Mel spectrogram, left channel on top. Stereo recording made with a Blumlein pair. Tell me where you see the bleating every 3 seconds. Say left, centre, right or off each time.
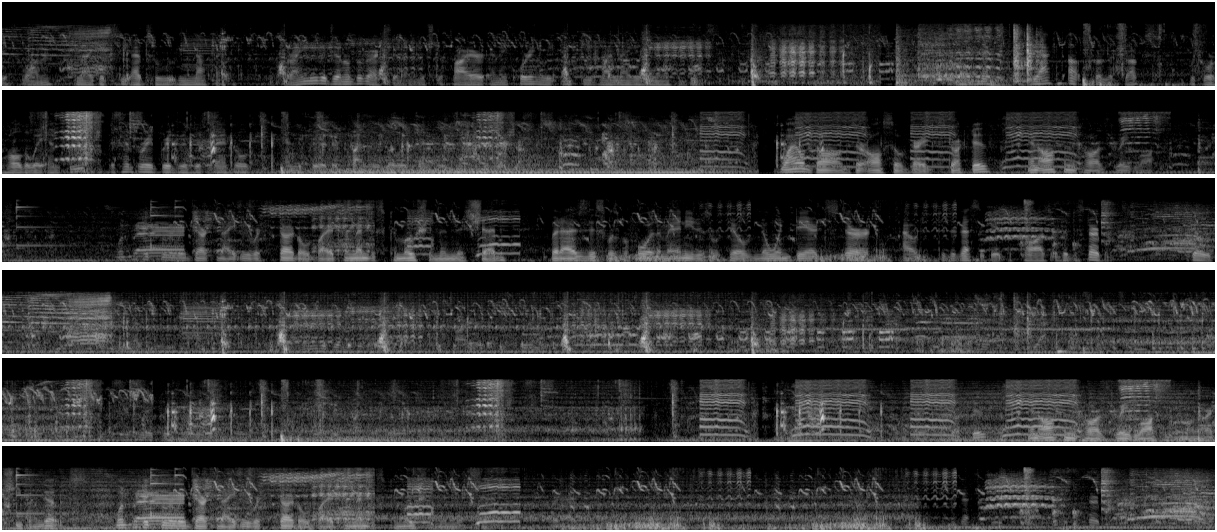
right, right, centre, left, centre, right, right, right, right, right, right, right.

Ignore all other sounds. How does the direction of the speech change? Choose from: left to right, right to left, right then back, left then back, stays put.
right then back.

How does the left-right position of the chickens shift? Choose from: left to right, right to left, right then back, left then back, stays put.
left then back.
